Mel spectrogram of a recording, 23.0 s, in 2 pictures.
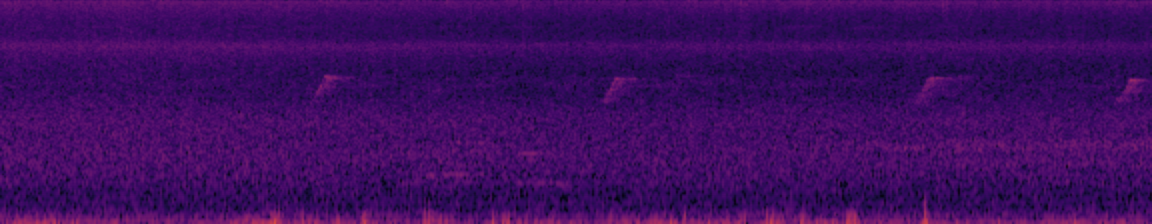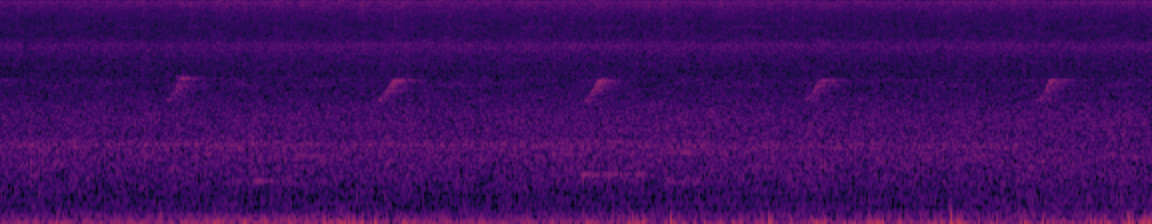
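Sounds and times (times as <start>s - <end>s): wind rumble on microphone: 0.0s - 23.0s.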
